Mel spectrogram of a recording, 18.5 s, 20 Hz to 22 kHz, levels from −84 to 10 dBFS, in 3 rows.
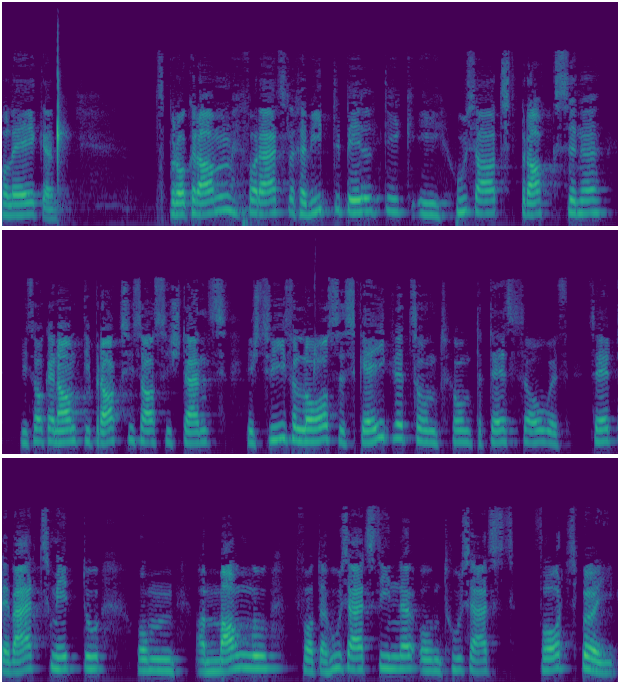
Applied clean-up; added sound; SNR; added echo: neural mask model DeepFilterNet 3.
